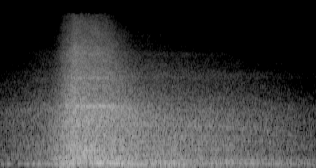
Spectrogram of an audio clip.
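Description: A whoosh of rushing noise that swells up about a second in and then fades away slowly, a transition sound effect for an animated end card.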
